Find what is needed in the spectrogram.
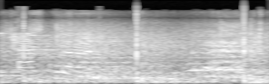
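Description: A basketball bouncing on a gym floor, a few sharp thuds about a second apart, over the chatter of many people in the room.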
